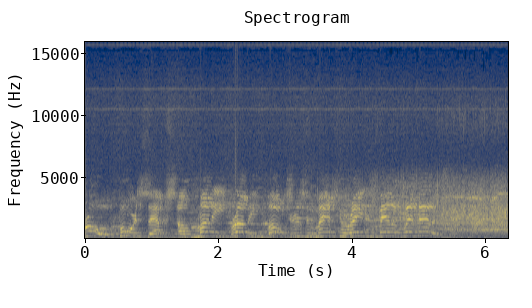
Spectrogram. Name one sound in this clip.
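A man speaks with feeling into a microphone, echoing through a stadium.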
